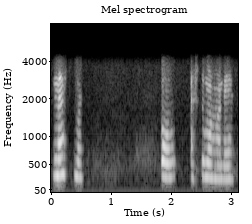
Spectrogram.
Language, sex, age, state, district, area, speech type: Sanskrit, female, 18-30, Andhra Pradesh, Chittoor, urban, conversation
